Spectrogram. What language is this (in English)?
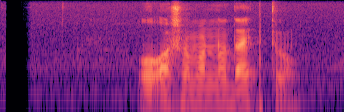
Bangla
